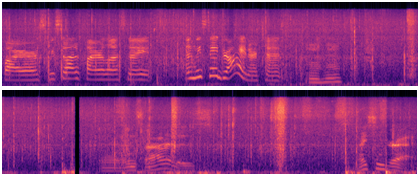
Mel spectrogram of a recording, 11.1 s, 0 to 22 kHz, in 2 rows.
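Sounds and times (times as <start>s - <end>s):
tent fabric rustling: 6.8s - 11.0s.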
